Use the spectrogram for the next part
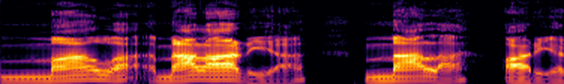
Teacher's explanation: they combine into one word where the a on Mala and the beginning a on Arya make one a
